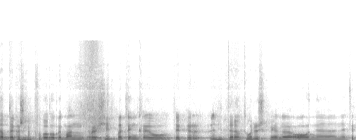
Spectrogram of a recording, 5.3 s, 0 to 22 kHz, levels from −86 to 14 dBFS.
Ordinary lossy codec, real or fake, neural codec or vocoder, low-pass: Opus, 24 kbps; fake; codec, 32 kHz, 1.9 kbps, SNAC; 14.4 kHz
